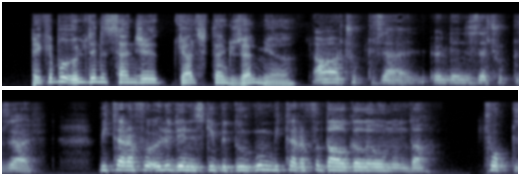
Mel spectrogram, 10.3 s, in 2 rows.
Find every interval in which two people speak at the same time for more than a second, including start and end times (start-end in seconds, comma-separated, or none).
none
